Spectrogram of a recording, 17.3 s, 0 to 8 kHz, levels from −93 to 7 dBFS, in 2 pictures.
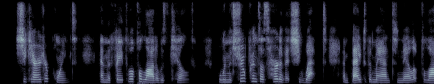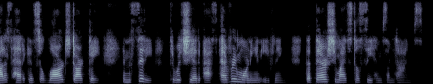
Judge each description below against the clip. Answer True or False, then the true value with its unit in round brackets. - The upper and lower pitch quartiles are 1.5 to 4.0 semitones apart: True (2.5 semitones)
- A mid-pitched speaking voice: False (195 Hz)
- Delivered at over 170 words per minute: True (190 wpm)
